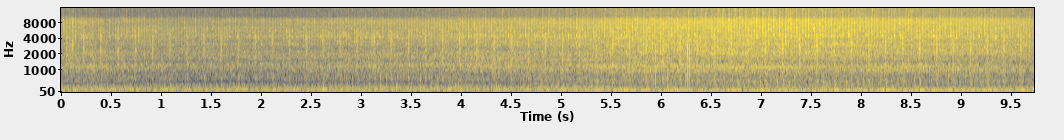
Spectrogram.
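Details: 2005 Ford Mustang at idle: even idle with light, quick ticking over a deep exhaust rumble; top-end ticking of unclear cause plus exhaust noise.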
